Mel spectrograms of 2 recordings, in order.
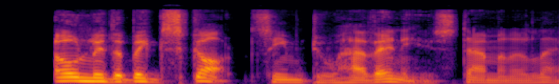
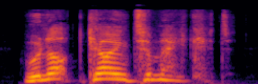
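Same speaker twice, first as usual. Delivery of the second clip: louder, insistent; 11 semitones higher, 4 dB louder than usual. Acted. Repeats to Mayo louder.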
